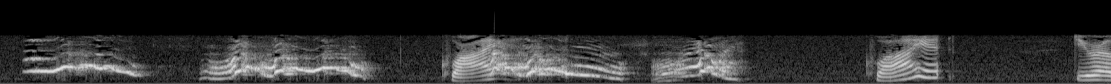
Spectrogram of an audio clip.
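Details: A 7-year-old Border Collie mix called Stewart Little sings about loving his family, producing six separate yodelling, warbling vocal bursts that rise and fall in pitch, interspersed with short pauses and brief spoken prompts.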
